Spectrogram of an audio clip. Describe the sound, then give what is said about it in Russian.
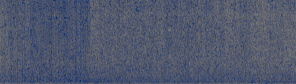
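A powerful explosion as a crashed airliner strikes the ground: a dense, roaring rumble that stays loud and unbroken for about three seconds. “произошло касание воздушного судна о поверхность земли, а далее удар и мощный взрыв”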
